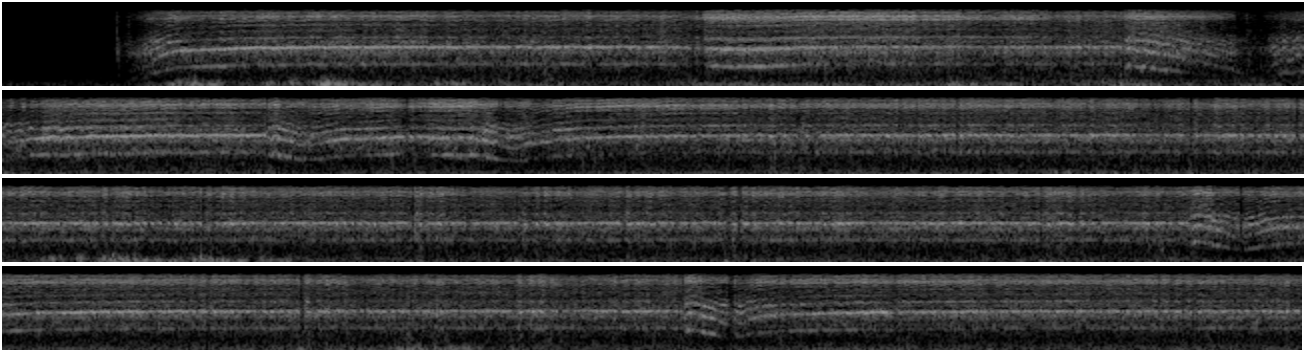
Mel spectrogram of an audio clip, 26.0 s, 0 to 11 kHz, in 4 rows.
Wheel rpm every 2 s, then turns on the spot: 80, 230, 170, 160, 190, 230, 230, 230, 230, 200, 230, 210, 230.
none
